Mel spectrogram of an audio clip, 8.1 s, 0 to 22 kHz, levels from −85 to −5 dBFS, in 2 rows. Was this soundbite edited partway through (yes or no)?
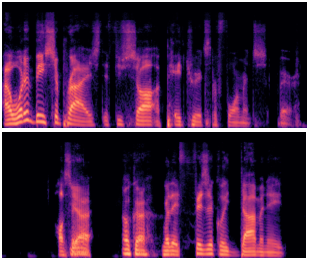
yes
